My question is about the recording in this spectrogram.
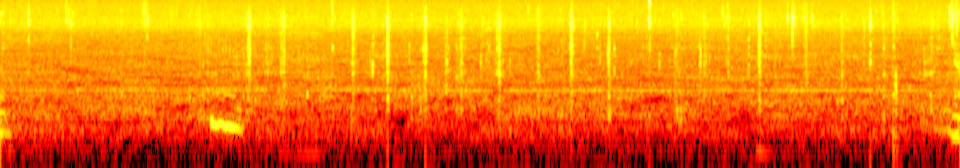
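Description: Someone chewing food close to the microphone: a run of irregular small wet mouth clicks, with a short hummed 'mm' about three seconds in. A faint steady hum lies underneath.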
